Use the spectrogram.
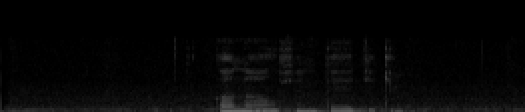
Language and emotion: Russian, sad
